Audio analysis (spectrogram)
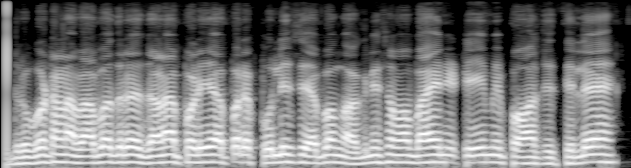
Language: Odia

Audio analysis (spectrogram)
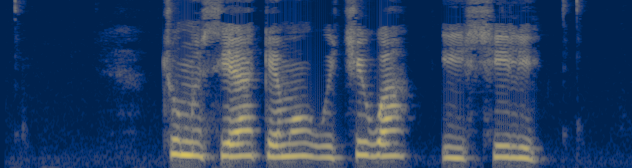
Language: Central Tarahumara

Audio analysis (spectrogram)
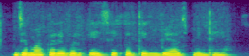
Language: Chhattisgarhi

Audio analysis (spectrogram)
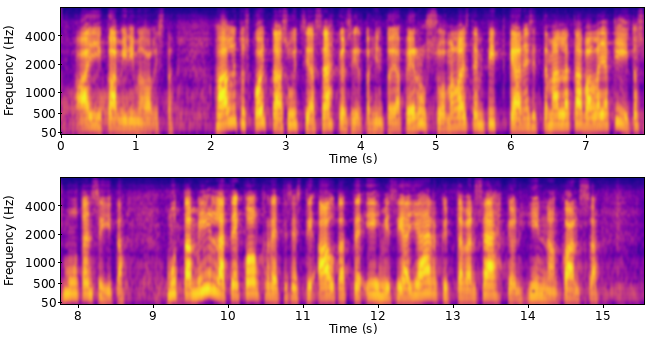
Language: Finnish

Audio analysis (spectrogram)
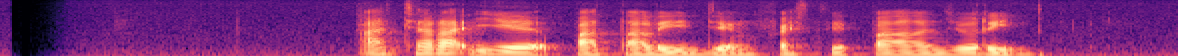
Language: Sundanese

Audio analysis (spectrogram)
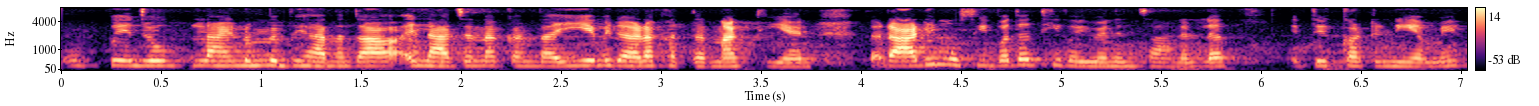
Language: Sindhi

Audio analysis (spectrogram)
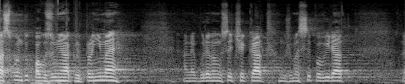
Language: Czech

